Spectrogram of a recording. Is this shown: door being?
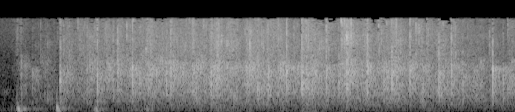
no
